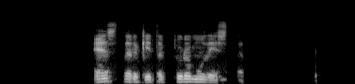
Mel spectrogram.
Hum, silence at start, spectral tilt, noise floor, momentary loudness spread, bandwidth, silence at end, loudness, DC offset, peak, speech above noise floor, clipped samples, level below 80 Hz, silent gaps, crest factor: none; 0.95 s; -5.5 dB/octave; -86 dBFS; 5 LU; 7.6 kHz; 1.1 s; -21 LUFS; under 0.1%; -4 dBFS; 65 dB; under 0.1%; -64 dBFS; none; 20 dB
